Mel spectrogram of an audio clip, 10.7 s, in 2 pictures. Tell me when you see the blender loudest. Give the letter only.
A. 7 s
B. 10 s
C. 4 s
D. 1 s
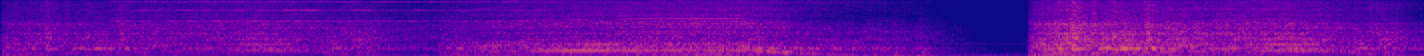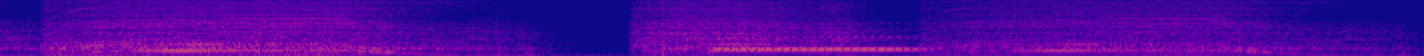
C.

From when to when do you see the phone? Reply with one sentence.
You can hear the phone from 0.4 to 2.0 s and from 8.0 to 8.8 s.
